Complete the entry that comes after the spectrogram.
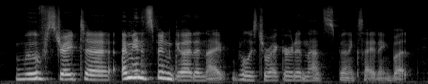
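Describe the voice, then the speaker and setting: A woman with an American accent speaks fairly quickly, with ordinary pitch variation. The recording is very clean, the background silent. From US West Coast, Davis, Northern California. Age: 20s. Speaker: folk singer-songwriter. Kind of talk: interview.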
